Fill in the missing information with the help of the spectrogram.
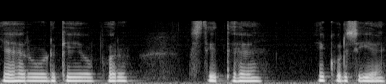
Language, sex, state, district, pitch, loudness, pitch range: Hindi, male, Uttarakhand, Tehri Garhwal, 165 Hz, -14 LUFS, 160-165 Hz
